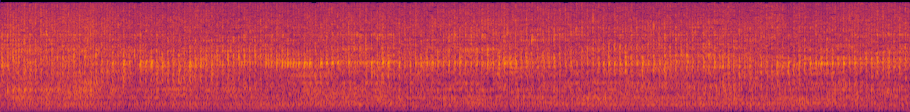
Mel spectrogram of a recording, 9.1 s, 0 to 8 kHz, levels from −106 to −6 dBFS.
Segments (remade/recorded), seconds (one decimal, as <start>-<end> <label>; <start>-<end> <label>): 0.0-3.6 recorded; 3.6-6.0 remade; 6.0-7.2 recorded; 7.2-9.1 remade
